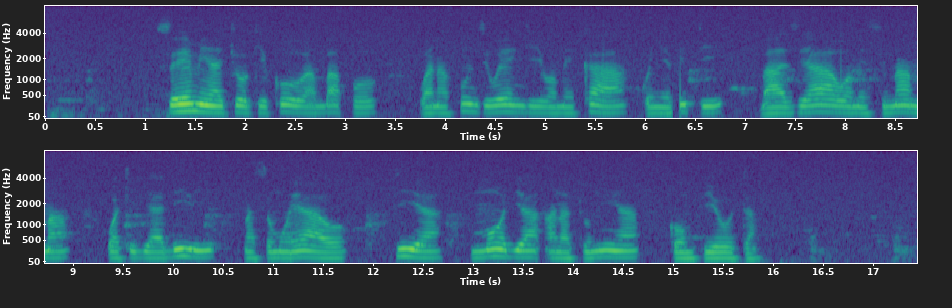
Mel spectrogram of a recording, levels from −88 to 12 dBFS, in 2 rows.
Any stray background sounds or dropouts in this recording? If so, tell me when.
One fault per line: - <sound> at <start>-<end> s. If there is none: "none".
- dropout at 6.3-6.3 s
